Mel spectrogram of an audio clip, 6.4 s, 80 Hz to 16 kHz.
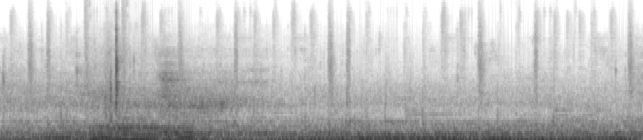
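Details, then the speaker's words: Jet ski bought at auction as a non-runner, 132.8 hours, now running after a few hours' work: a steady, even drone after a small rev blip, with music behind, and the drive heard engaging at the back; sounds healthy. "i can hear it engaging at the back she works so that"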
